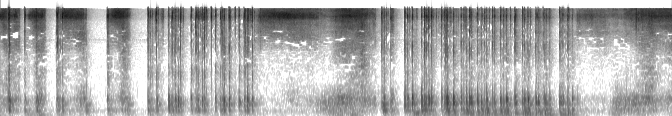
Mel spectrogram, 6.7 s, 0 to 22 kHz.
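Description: Long nails tap and scratch the ribbed skin of a large, whole white pumpkin, a hollow gourd with a firm rind. Quick, irregular clusters of dull, hollow-sounding taps mix with dry, raspy scraping, with a low-mid body around 200–500 Hz and a short ring, broken by brief pauses.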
